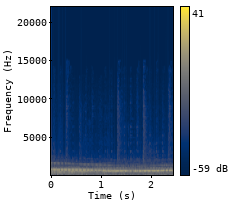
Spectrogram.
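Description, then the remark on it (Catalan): A loud, steady air raid siren wails continuously in Jerusalem, Israel, warning of a reported missile attack from Yemen; its sustained tone slowly falls in pitch, with a low rumble of background noise underneath and no voices. “Així han sonat a Jerusalem les sirenes per un suposat atac amb míssils des del Iemen.”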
